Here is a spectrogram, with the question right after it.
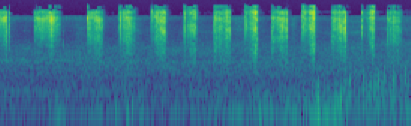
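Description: Long blue acrylic nails scratch across the faces of rough sandstone blocks and the mortar joint of a solid wall. The result is a steady series of short, bright rasping strokes over a low, rumbling background.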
